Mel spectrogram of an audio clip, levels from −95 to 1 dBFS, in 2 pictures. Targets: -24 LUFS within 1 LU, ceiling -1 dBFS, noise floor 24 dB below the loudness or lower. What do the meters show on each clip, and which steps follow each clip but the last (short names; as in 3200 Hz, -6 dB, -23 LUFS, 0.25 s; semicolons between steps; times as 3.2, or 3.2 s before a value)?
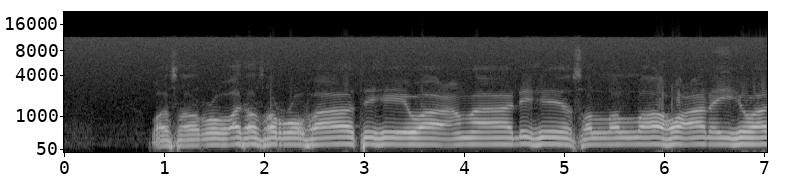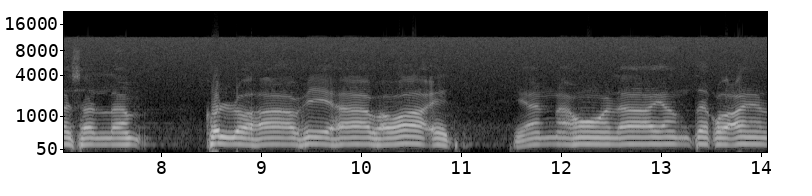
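clipped 0.2%; flat tops at -19.5 dBFS; noise floor -53 dBFS; noise floor target -55 dBFS; loudness -30.5 LUFS; peak -19.5 dBFS; loudness target -24.0 LUFS
-> clip repair -19.5 dBFS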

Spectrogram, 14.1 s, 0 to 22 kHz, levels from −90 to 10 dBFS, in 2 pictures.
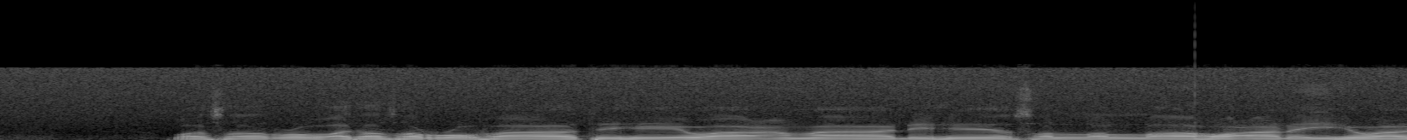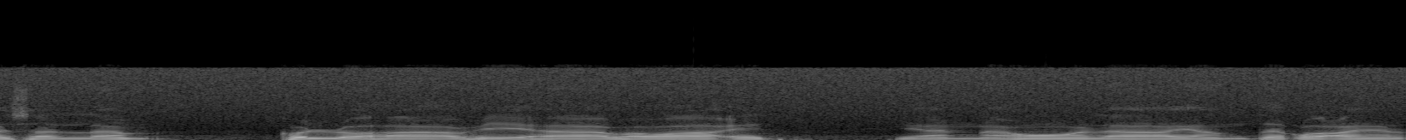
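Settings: clipped 0.0%; noise floor -53 dBFS; noise floor target -54 dBFS
-> denoiser 6 dB, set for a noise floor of -53 dBFS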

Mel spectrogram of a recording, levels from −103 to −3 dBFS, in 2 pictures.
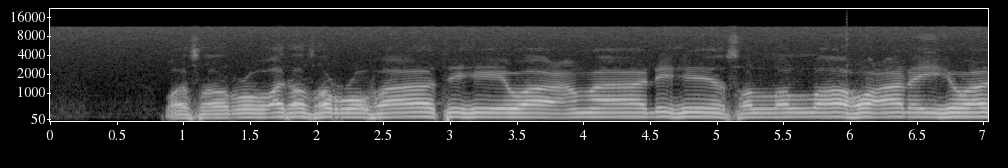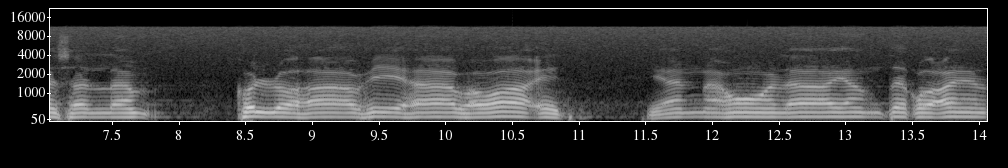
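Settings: noise floor -56 dBFS; loudness -30.5 LUFS; peak -13.5 dBFS; loudness target -24.0 LUFS
-> gain +6.5 dB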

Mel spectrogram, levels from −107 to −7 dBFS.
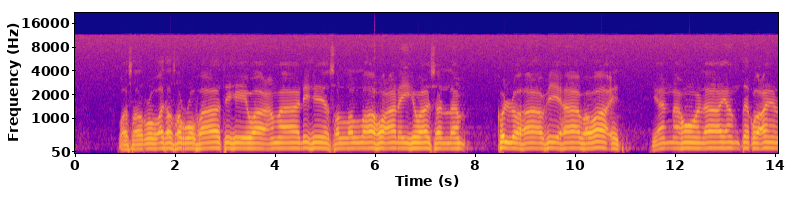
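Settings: loudness -24.0 LUFS; peak -7.0 dBFS; noise floor -49 dBFS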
